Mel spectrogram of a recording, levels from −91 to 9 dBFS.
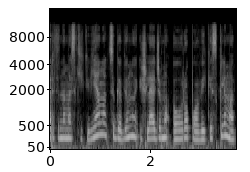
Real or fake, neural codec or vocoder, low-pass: real; none; 10.8 kHz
